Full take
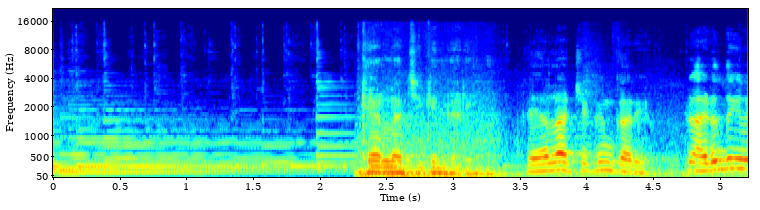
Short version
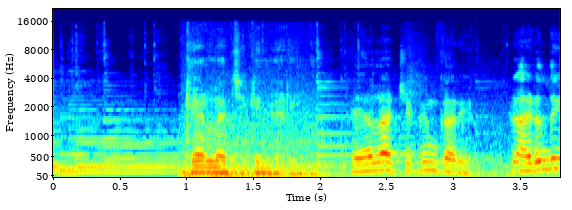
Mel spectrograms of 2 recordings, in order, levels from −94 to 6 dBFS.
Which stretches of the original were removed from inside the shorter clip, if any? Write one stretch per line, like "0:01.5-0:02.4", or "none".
0:00.9-0:02.2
